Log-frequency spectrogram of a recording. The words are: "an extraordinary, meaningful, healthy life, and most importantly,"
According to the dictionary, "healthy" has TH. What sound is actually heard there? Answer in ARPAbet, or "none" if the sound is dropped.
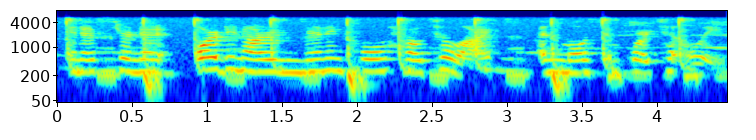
T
